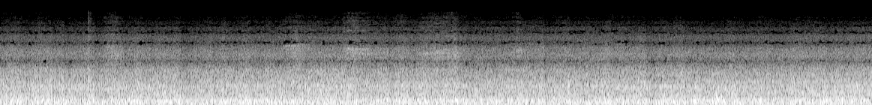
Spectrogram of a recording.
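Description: Steady rumble and rush of a passenger train heard from inside the carriage as it runs along the track, with a few faint, brief high squeaks around the middle.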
